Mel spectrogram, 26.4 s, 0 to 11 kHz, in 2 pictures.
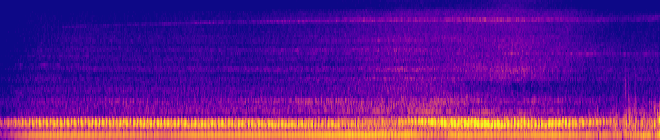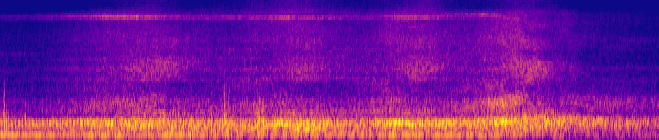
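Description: A TransPennine Express Class 185 diesel multiple unit running close past along the platform, its underfloor diesel engines droning loudly and steadily. The pitch dips briefly about ten seconds in, and the sound grows rougher before fading near the end as the train moves away.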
